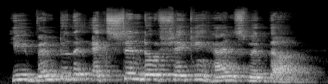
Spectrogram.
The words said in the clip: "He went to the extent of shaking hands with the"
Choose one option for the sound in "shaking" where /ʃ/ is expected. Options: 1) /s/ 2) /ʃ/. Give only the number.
2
